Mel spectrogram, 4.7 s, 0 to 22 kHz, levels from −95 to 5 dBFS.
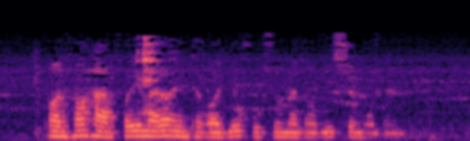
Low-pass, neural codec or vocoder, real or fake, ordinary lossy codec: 10.8 kHz; none; real; MP3, 32 kbps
